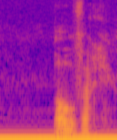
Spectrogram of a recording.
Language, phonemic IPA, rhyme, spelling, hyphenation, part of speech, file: Dutch, /ˈpoː.vər/, -oːvər, pover, po‧ver, adjective, Nl-pover.ogg
- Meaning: 1. poor, needy 2. meagre, unimpressive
